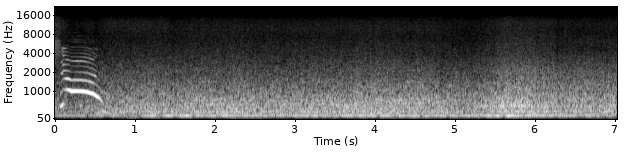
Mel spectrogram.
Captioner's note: fan roaring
